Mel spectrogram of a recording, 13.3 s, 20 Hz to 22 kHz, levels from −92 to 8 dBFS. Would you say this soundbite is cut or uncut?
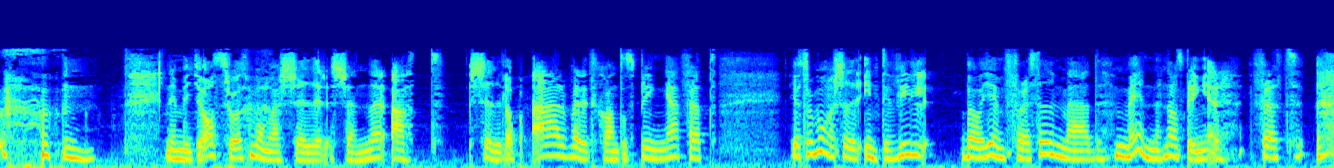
uncut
